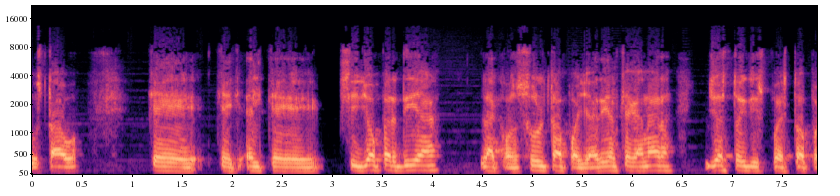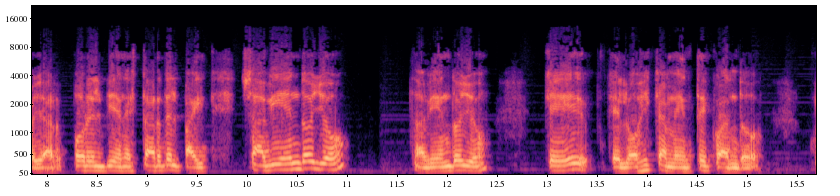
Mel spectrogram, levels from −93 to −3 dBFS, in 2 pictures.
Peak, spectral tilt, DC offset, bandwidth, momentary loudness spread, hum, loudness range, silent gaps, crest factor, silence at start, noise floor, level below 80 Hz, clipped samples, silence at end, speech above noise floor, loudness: -4 dBFS; -5.5 dB/octave; under 0.1%; 11 kHz; 8 LU; none; 1 LU; none; 14 dB; 0 s; -55 dBFS; -54 dBFS; under 0.1%; 0 s; 38 dB; -17 LUFS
